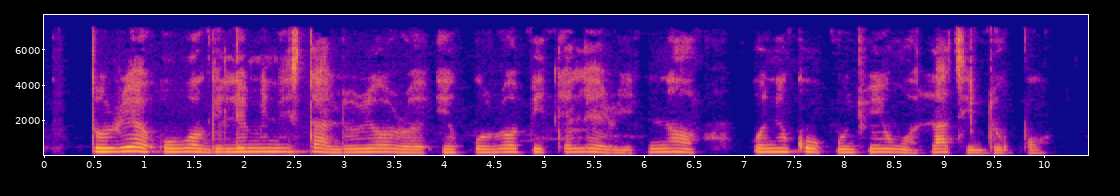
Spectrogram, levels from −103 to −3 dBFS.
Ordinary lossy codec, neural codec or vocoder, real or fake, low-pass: MP3, 64 kbps; none; real; 7.2 kHz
